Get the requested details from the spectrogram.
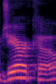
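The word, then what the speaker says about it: Géricault: Jericho, I believe, is the correct way to pronounce it, more or less.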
